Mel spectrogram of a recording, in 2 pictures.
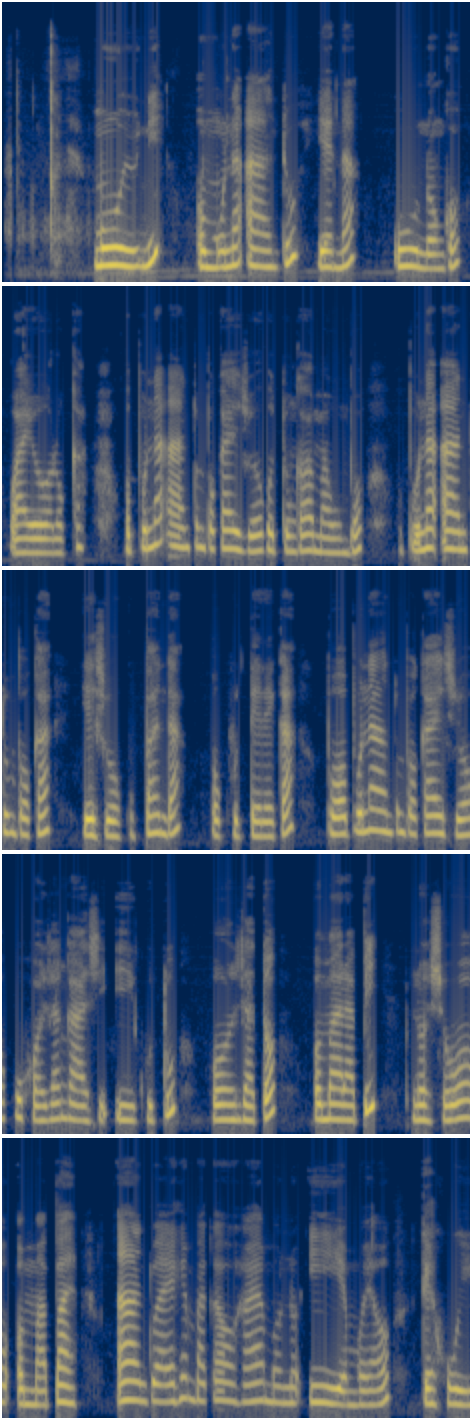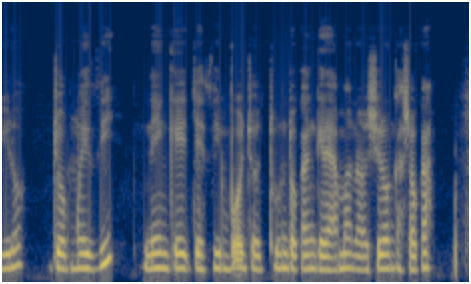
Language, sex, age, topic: Oshiwambo, female, 18-24, finance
